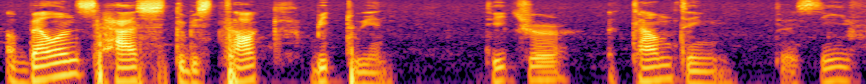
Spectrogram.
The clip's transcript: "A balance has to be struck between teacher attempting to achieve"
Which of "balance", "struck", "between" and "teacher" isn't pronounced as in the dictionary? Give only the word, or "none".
struck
